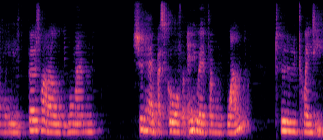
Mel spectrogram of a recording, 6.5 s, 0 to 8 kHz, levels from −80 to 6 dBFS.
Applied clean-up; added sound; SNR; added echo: neural mask model DeepFilterNet 3.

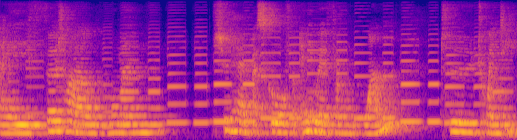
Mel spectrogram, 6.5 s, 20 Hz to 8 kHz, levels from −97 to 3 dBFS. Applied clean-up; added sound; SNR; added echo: none; Wind instrument, woodwind instrument; 8 dB; reverberation time 0.8 s.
